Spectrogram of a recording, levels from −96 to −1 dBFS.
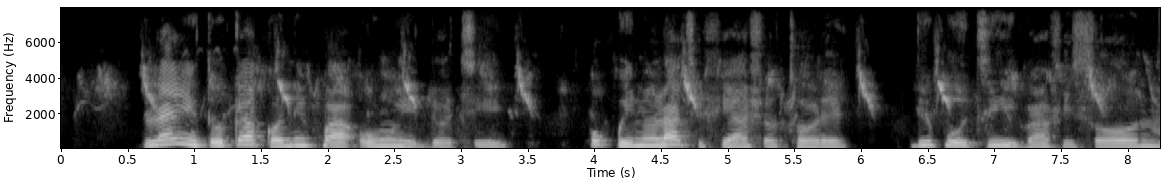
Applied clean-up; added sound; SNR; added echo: neural mask model Resemble Enhance denoiser.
